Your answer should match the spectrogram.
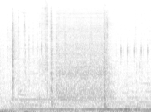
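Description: Near silence: a faint low hum with a few soft, scattered clicks.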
